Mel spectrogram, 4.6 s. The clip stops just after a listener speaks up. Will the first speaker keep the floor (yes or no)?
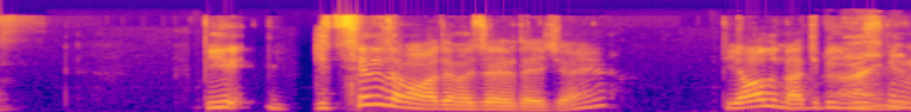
yes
